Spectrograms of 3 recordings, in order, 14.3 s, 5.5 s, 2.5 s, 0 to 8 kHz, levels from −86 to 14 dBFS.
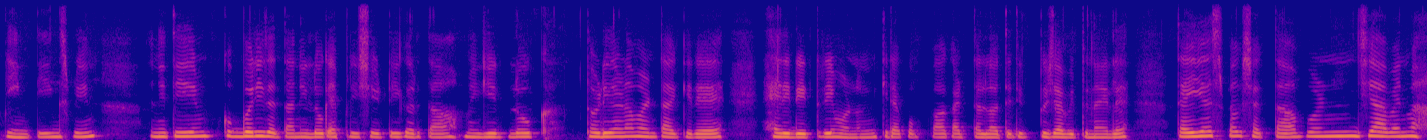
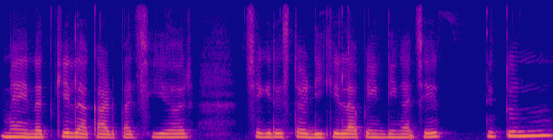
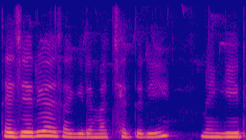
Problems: background sounds at intervals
